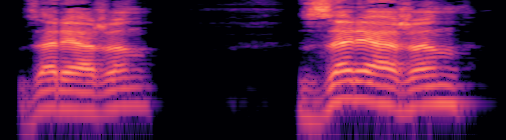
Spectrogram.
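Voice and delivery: loud repeated call; shouting. A narrator's reading. Reporting loaded crossbow in battle.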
